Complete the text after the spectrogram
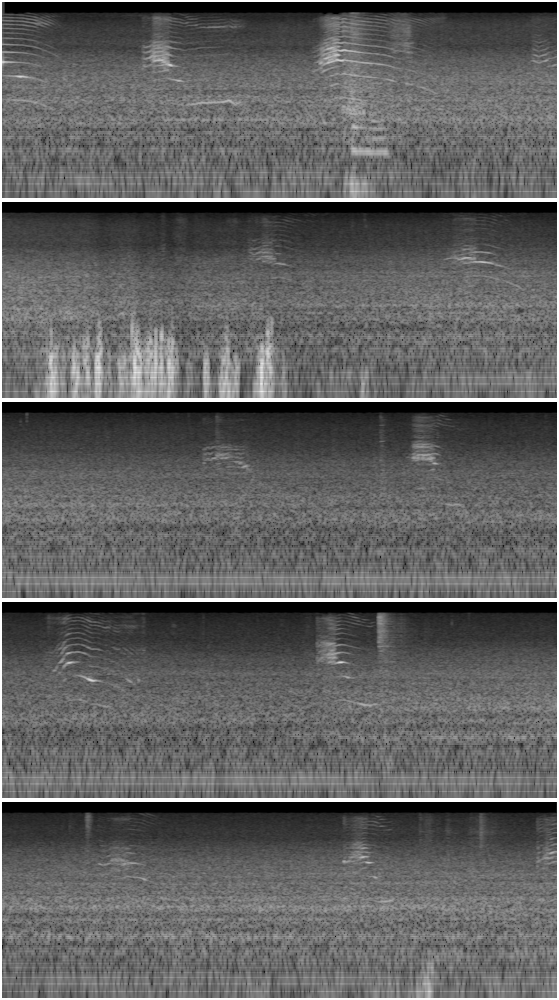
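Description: A small kitten mews in high, thin cries, again and again.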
